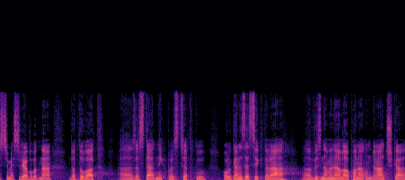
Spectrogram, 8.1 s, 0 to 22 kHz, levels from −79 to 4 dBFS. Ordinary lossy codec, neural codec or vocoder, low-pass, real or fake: MP3, 64 kbps; codec, 16 kHz in and 24 kHz out, 0.4 kbps, LongCat-Audio-Codec, two codebook decoder; 10.8 kHz; fake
